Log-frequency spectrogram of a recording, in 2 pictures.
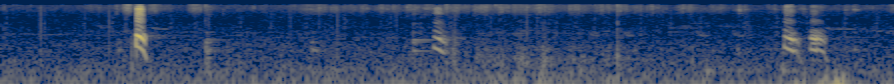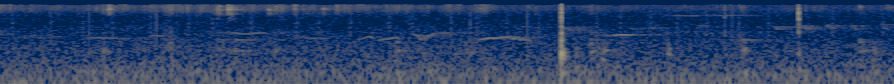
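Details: A group of jackdaws around a tree holding a bird feeder, some squabbling and flapping before flying off, gives a few short, sharp, scattered 'chak' calls, with one loud clipped note near the start and a brief harsh pair midway.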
